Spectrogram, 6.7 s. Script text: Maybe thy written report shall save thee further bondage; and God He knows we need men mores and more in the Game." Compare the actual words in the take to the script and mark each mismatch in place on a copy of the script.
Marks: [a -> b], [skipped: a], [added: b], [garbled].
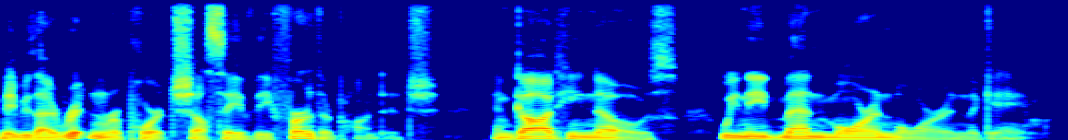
Maybe thy written report shall save thee further bondage; and God He knows we need men [mores -> more] and more in the Game."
